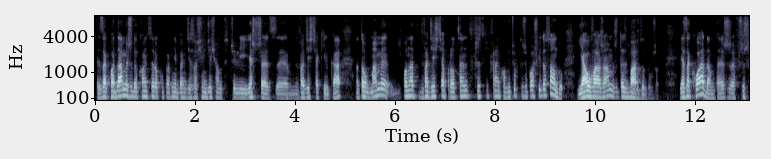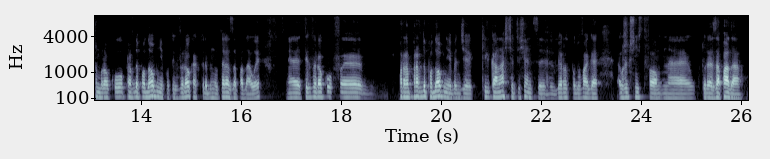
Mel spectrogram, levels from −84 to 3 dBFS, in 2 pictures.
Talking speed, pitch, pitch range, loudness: 135 wpm, 125 Hz, 115-140 Hz, -24 LUFS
